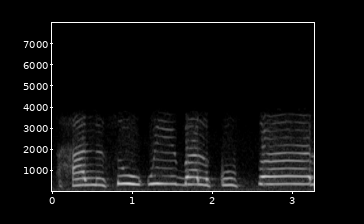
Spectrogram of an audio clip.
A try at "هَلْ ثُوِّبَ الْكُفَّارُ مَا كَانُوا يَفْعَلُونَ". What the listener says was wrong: ثُوِّبَ is wrong. Don't stretch the واو. هل ثُوِّبَ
